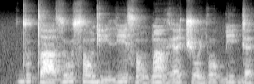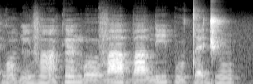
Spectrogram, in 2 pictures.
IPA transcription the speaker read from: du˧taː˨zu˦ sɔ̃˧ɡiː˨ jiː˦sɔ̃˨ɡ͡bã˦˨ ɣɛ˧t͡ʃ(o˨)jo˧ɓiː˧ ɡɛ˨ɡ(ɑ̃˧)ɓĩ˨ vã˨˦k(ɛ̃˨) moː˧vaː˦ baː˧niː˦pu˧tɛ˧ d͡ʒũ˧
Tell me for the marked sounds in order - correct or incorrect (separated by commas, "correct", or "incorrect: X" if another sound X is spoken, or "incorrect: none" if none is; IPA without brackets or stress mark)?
correct, incorrect: ɔ̃˧, incorrect: ɛ̃˦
